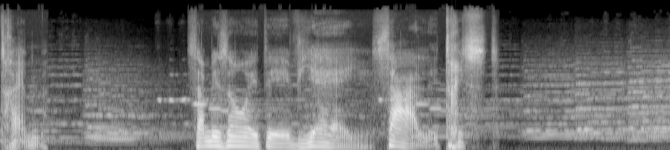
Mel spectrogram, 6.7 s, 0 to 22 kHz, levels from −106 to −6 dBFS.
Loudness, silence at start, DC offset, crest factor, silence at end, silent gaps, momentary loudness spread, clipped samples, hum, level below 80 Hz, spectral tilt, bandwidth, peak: -20 LUFS; 0 s; under 0.1%; 22 dB; 0 s; none; 20 LU; under 0.1%; none; -50 dBFS; -4 dB/octave; 18 kHz; 0 dBFS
